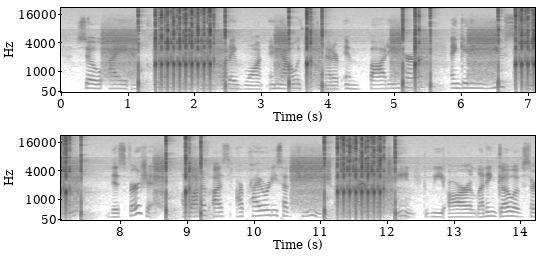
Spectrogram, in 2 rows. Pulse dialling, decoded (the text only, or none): 0 1 1 5 1 8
